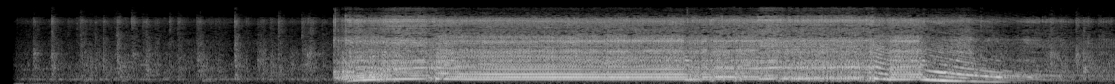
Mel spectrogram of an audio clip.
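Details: Mixer grinder with a sound problem, before bush replacement: motor spins up sharply into a loud, high whine with a rough buzzing edge, then winds down; abnormal running noise, worn bush suspected.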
